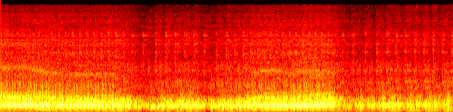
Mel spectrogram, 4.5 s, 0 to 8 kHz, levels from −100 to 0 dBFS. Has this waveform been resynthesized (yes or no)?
no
